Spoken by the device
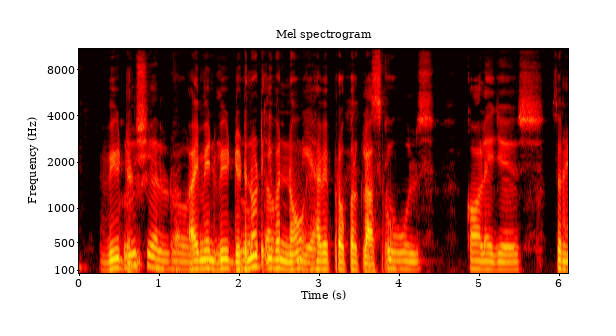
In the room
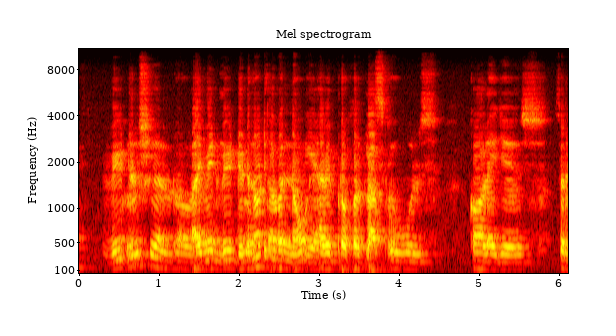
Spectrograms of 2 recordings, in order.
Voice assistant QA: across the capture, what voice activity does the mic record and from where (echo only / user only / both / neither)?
echo only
